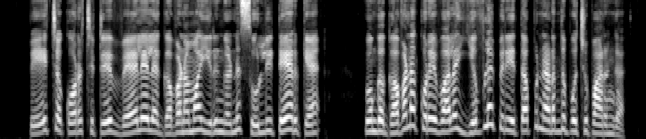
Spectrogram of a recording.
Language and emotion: Tamil, angry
